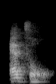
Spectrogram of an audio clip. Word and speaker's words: ETCSL: I try to pronounce it as an acronym. Etzel. Etzel. Etzel.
